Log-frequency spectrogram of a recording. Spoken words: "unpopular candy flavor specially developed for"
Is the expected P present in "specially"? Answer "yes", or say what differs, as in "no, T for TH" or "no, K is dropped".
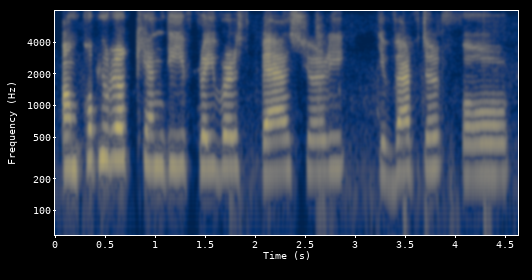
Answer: no, B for P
